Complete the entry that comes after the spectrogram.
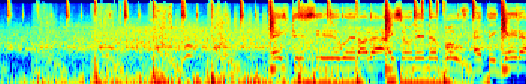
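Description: Loud music from an in-game virtual concert, with deep booming bass hits and sharp transients, swelling into dense sustained synth tones halfway through, thick and close throughout.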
